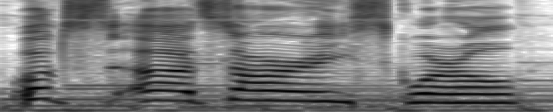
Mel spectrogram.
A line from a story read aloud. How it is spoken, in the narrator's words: laughed Stella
